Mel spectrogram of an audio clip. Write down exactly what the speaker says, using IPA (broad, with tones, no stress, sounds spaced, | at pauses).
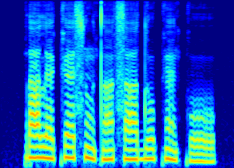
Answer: ɾ a˦ l ɛ˧ k ɛ˦ s ũ˦˨ t ã˨˦ s a˦ d o˦ k ɛ̃˦˨ k o˨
